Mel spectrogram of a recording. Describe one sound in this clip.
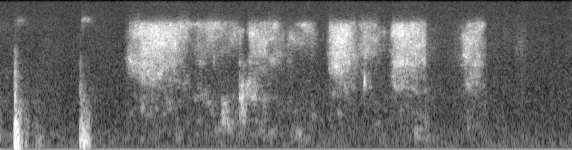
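A felt eraser rubs across a board in quick strokes.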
